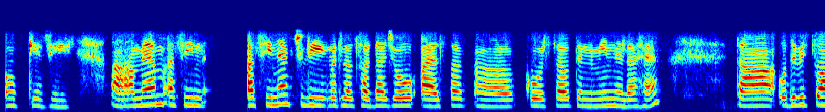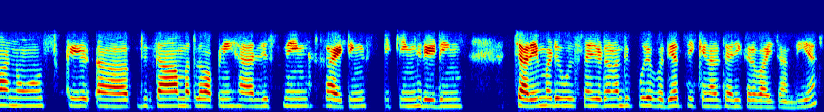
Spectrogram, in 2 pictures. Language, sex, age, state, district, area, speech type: Punjabi, female, 18-30, Punjab, Bathinda, rural, conversation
